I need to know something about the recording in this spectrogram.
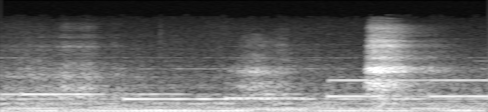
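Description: Quiet, sustained film score of long held notes over a low drone, and near the end a woman's short, soft gasp.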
